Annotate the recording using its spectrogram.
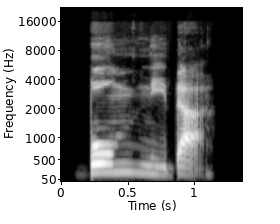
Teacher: we are going to read this as bomnida with the M sound, not the original sound P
